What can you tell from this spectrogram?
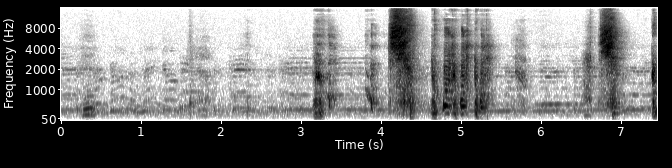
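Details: Sneezing: several loud, sharp sneezes while another person laughs, with music in the background; ordinary sneezing.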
